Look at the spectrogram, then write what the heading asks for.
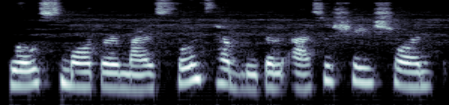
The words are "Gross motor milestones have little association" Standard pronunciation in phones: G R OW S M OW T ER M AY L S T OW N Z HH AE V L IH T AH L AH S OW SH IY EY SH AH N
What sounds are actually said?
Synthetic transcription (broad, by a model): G R OW S M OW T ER M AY L S T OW N S HH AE B L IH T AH L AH S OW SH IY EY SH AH N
